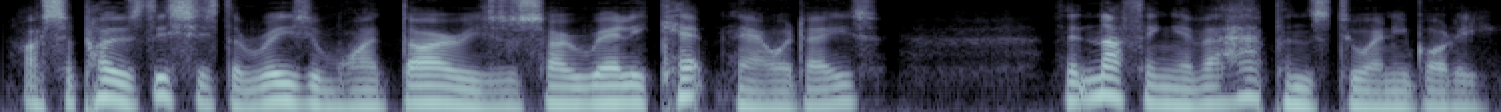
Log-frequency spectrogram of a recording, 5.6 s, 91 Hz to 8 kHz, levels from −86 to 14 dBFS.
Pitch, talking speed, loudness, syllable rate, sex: 125 Hz, 190 wpm, -19 LUFS, 7.1 syllables/s, male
